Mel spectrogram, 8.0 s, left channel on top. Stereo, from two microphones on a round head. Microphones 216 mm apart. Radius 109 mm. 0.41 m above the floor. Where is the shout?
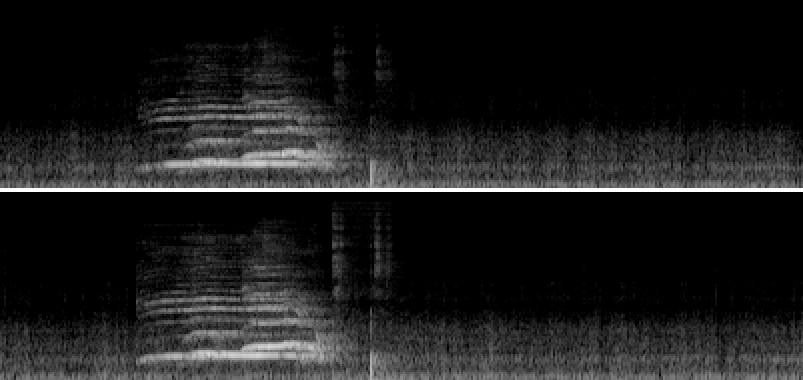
65° right (ahead or behind), 3.5 m; by 3.2 s 55° right (ahead or behind), 4 m.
